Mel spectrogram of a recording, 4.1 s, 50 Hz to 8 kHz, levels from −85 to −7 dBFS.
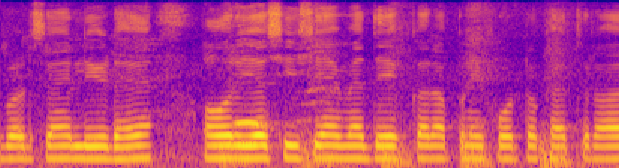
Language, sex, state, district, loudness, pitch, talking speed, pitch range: Hindi, male, Haryana, Charkhi Dadri, -16 LUFS, 170 Hz, 175 wpm, 165-175 Hz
